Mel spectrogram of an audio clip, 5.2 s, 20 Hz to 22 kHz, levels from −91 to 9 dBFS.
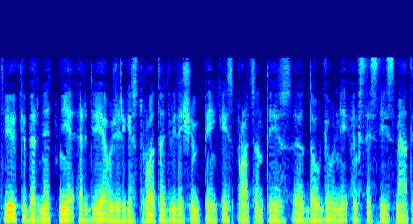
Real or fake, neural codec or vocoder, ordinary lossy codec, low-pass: real; none; AAC, 24 kbps; 19.8 kHz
